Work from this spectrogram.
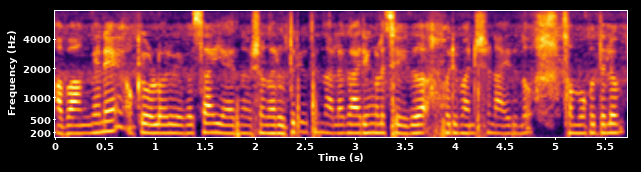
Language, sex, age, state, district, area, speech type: Malayalam, female, 45-60, Kerala, Alappuzha, urban, spontaneous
